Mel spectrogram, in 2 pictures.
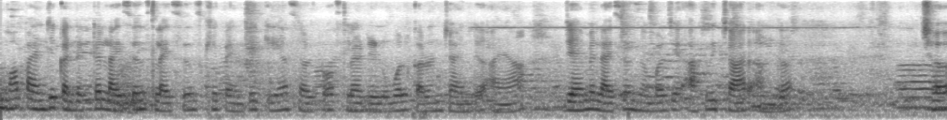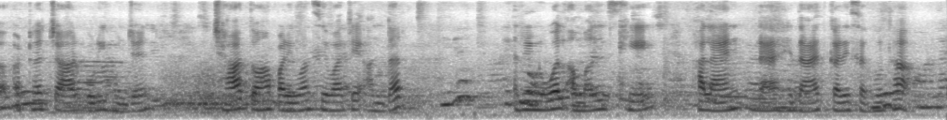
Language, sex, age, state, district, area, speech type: Sindhi, female, 30-45, Uttar Pradesh, Lucknow, urban, read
